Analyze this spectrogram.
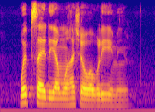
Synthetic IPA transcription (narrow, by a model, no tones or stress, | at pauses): wɛbsaidjamuɦaʃawaβuliːmi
